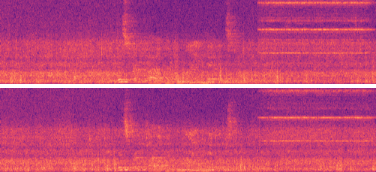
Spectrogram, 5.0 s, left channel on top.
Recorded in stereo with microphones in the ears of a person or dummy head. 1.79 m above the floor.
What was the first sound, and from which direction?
A man speaking, 70° left (ahead or behind).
